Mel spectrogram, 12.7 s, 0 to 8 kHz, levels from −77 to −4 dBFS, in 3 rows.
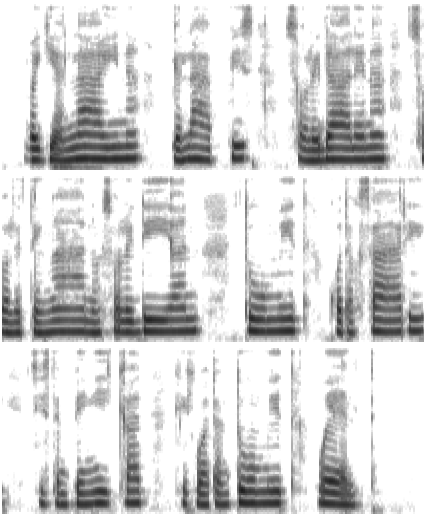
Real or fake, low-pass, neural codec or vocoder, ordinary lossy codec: real; 7.2 kHz; none; none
